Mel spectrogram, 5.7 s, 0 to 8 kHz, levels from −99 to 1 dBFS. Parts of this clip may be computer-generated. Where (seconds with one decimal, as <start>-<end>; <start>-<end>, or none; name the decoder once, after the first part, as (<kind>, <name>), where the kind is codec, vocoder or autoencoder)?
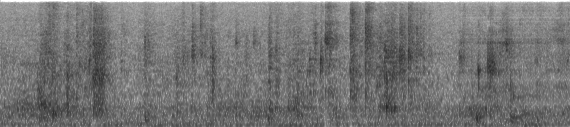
4.6-5.7 (codec, HILCodec)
